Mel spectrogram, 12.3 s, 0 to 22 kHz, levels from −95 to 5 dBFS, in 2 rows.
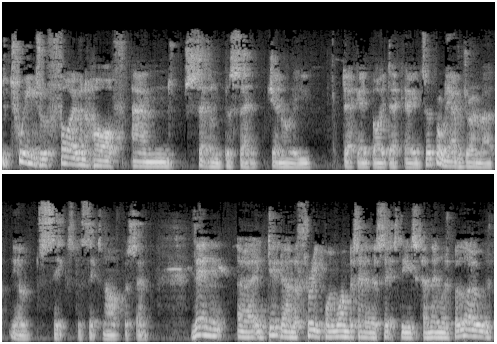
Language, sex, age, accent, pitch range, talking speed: English, male, 40-59, British, 95-125 Hz, 230 wpm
